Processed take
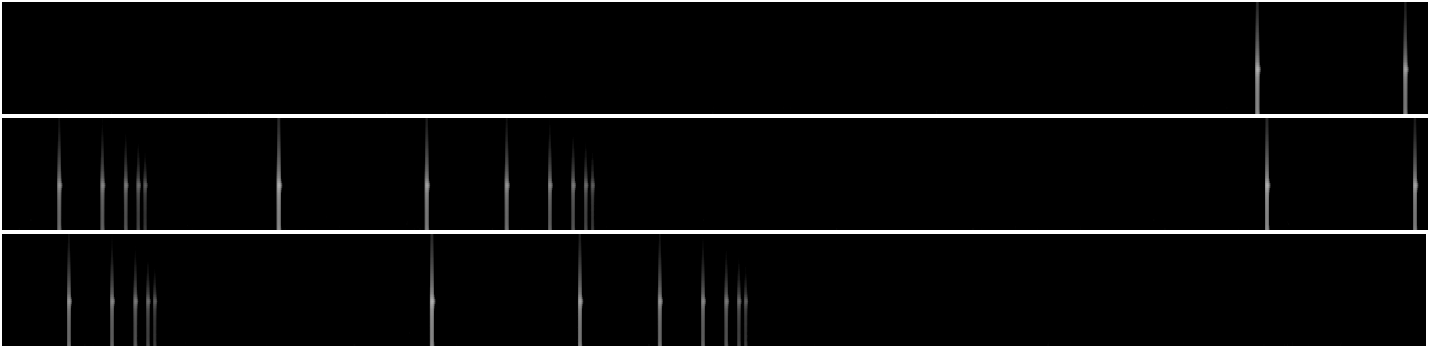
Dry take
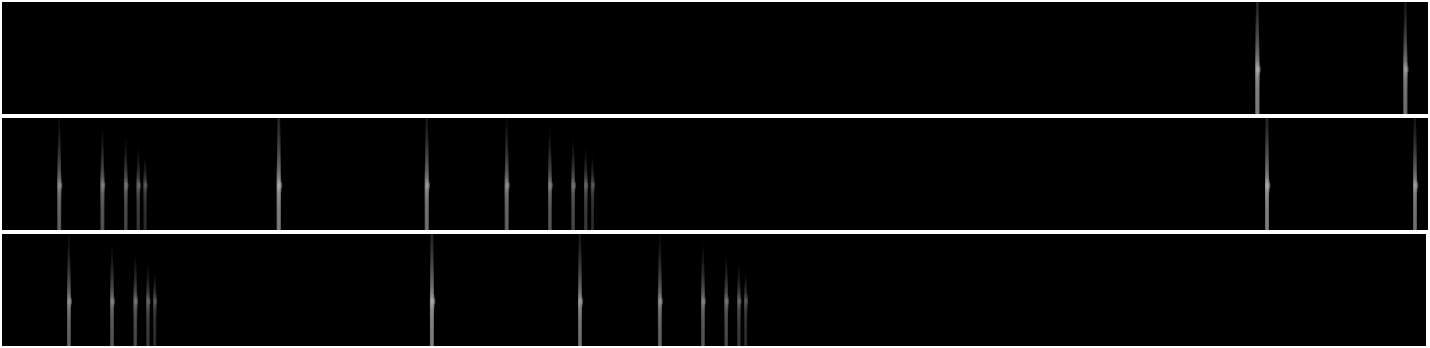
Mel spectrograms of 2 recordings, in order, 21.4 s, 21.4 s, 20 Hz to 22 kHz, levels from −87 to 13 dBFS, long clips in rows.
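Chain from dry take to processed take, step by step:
low-shelf EQ 180 Hz +4.5 dB
level +1.5 dB

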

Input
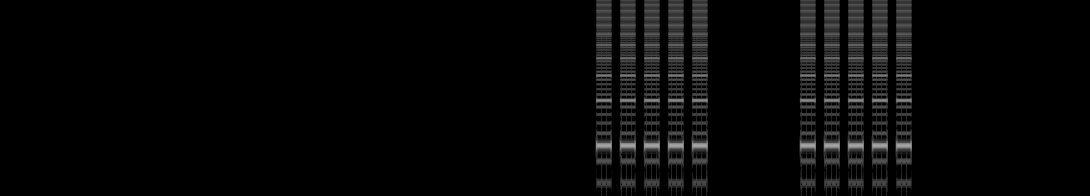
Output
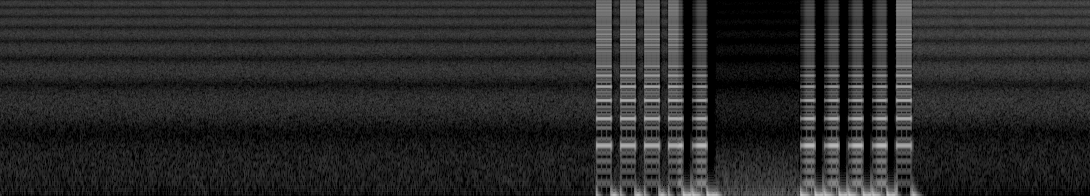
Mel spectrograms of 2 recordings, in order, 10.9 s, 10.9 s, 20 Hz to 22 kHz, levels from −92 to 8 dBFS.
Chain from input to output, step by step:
lower of the sound and its delayed copy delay 0.34 ms
spectral tilt +1.5 dB per octave, from 0:06.77 −3.5 dB per octave, from 0:08.95 +2.5 dB per octave
envelope flattener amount 100%

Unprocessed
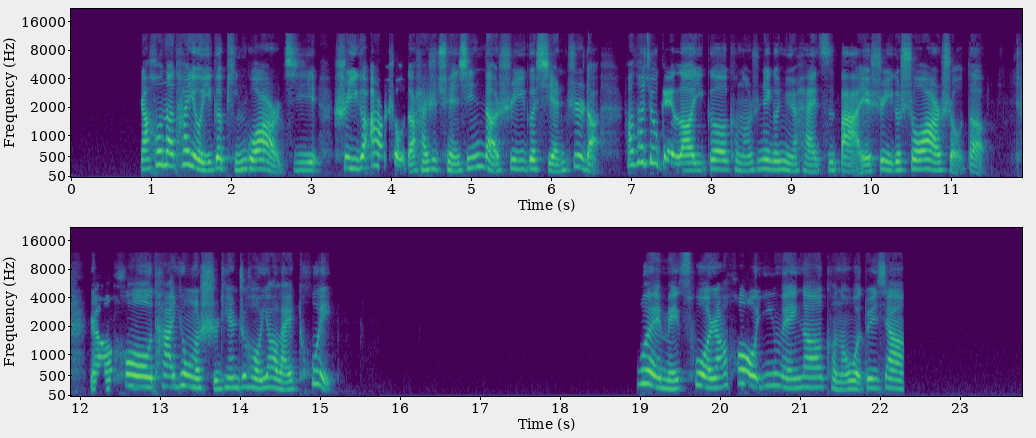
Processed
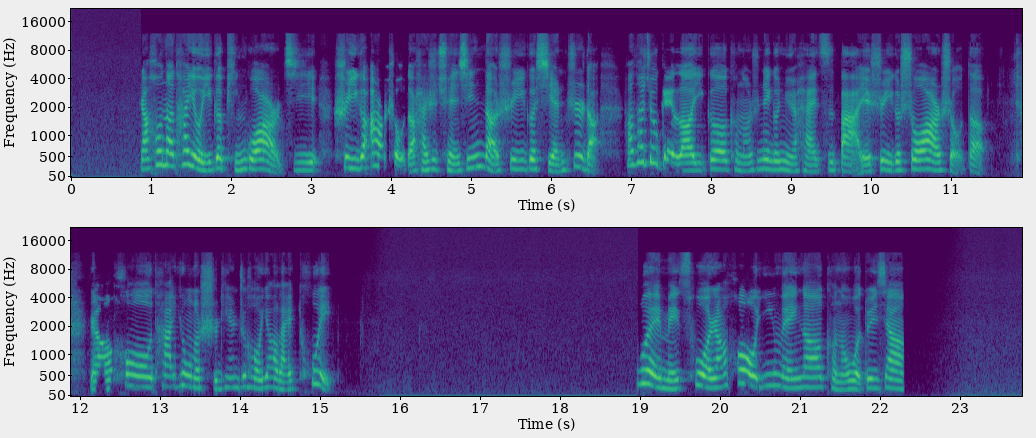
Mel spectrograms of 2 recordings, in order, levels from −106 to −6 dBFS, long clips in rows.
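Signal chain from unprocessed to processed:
0:12.60–0:14.78: output level in coarse steps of 11 dB
low-shelf EQ 410 Hz −3 dB
upward compression, threshold −48 dBFS
level −1.5 dB

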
